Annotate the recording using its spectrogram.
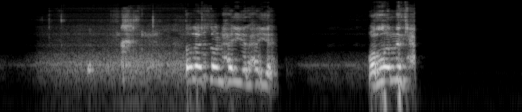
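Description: A young woman talks with animation over a phone microphone.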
